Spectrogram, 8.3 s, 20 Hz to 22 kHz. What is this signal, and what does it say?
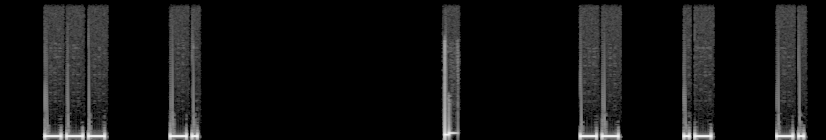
Morse code, heard as a keyed tone, about 22 wpm, spaced as for 10 wpm, 700 Hz. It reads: ON MAN
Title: 4x Character Spacing - Top 200 Words - 22wpm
